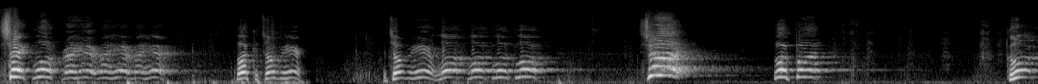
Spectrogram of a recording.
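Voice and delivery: put-on very high-pitched yelling, repeated calls. Retelling calling a deaf hound to the scent: retelling yelling at a dog. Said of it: "I'm yelling at him at, like, point blank".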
